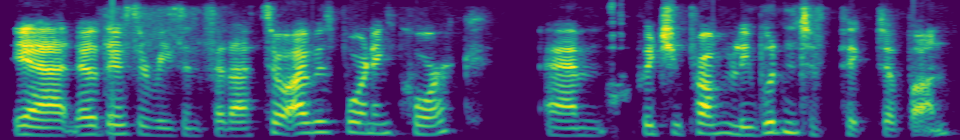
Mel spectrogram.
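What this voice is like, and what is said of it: Irish with mid-Atlantic accent. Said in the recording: “I know you're Irish, but you've got this wonderful, wonderful, I want to say mid-Atlantic accent. I can't place it anywhere.”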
